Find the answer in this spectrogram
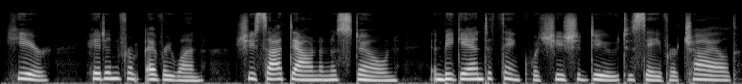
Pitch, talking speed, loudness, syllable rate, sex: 220 Hz, 180 wpm, -16 LUFS, 4.5 syllables/s, female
